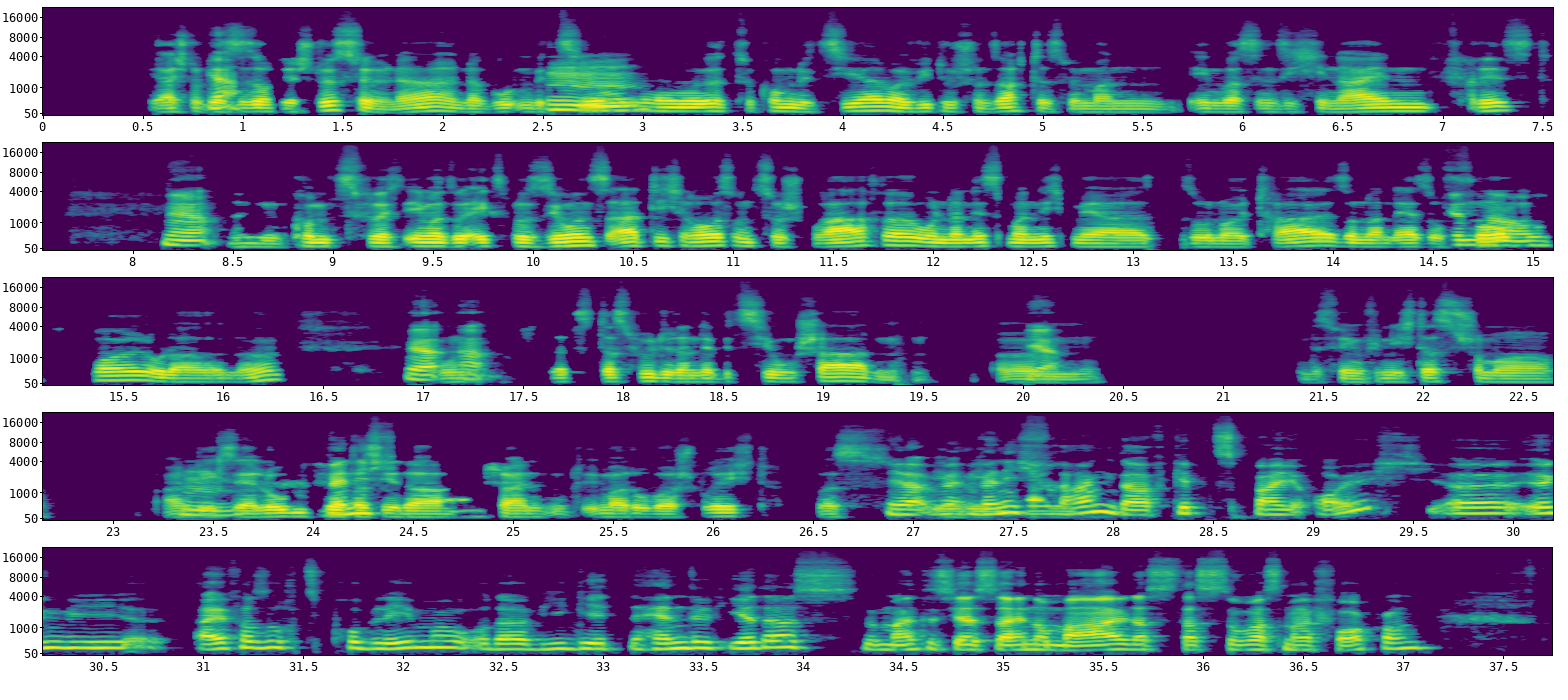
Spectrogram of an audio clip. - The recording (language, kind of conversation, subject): German, unstructured, Wie gehst du mit Eifersucht in einer Beziehung um?
- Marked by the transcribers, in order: other background noise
